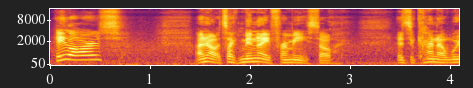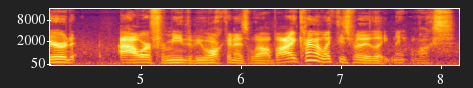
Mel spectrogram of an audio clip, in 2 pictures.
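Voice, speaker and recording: A man's voice: mid-range voice, very animated, normal speed, pushed and bright. A man casually chatting and telling stories while walking outdoors at night, talking to viewers from a phone he holds. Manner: chatty, storytelling, talking to live chat. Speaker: vlogger and comic shop owner. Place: city streets at night, outdoors. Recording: light street noise, traffic.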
